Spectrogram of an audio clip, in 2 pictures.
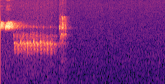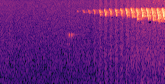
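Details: Nightingale singing at night near Dresden, Germany. A clipped phrase of quick repeated notes ends after about a second, followed by a long silence with one faint chip. A new phrase then starts with high, steadily swelling pulsed notes.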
